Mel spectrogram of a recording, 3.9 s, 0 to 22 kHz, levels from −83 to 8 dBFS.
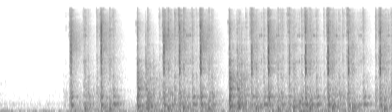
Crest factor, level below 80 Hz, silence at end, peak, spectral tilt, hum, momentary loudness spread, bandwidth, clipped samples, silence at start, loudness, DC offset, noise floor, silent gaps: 32 dB; -54 dBFS; 0 s; -6 dBFS; -1.5 dB/octave; none; 5 LU; 17 kHz; under 0.1%; 0 s; -35 LUFS; under 0.1%; -61 dBFS; none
